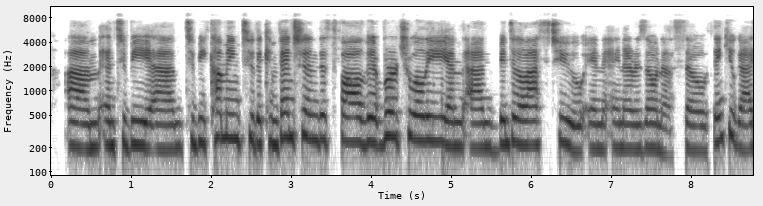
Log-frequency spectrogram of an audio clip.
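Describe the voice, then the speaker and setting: A woman speaks with a Hungarian accent at a moderate pace. Her pitch is fairly high and her intonation fairly even. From Hungary. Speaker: care home owner and software presenter. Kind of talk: webinar presentation. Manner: halting, many fillers.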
